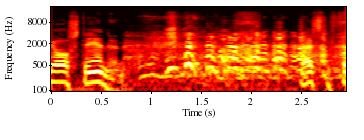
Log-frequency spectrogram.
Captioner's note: laughter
